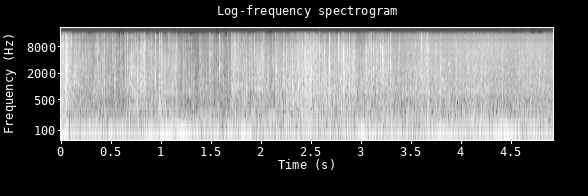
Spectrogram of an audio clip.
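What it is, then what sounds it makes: Thin plastic polybag crinkling. A thin clear plastic polybag garment bag holding a folded yellow shirt lies flat on a table while fingertips and nails press, crinkle and pull it open. The result is a quiet, steady, bright crinkling and rustling with brief, sharper crackles and almost no low end.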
